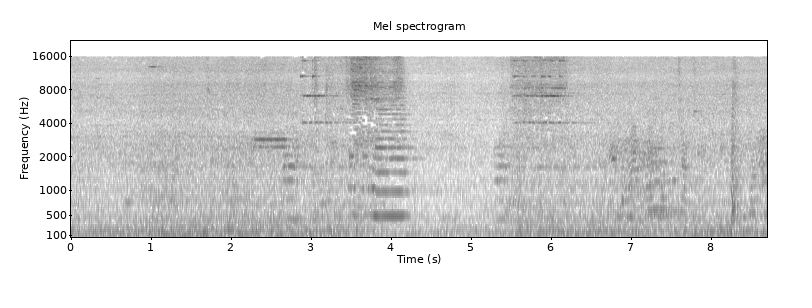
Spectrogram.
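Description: Busy street background of voices and traffic, with a short vehicle horn toot about halfway through.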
